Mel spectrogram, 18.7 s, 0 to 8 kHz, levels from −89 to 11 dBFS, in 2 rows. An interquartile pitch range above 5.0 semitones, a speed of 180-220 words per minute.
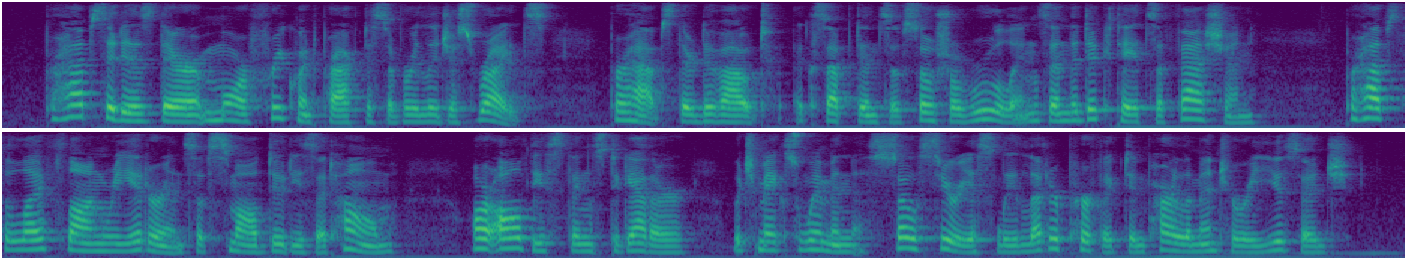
No: wide, 5.4 semitones; average, 150 wpm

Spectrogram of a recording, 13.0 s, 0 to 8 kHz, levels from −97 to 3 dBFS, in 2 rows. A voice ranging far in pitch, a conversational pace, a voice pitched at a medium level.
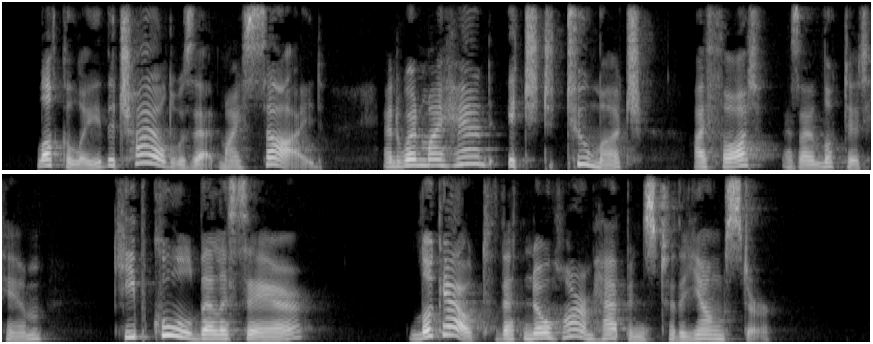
No: wide, 7.1 semitones; average, 155 wpm; high, 205 Hz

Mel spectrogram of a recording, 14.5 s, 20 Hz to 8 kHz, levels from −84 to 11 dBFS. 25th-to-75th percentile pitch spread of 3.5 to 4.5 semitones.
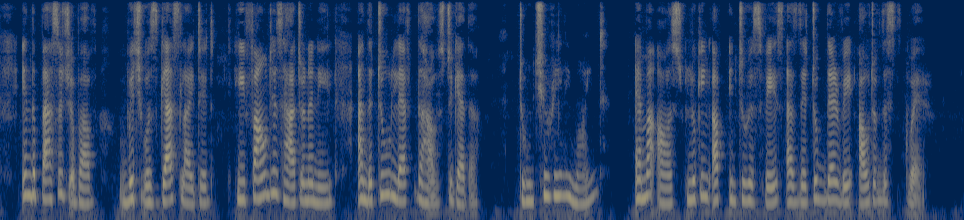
Yes: average, 3.8 semitones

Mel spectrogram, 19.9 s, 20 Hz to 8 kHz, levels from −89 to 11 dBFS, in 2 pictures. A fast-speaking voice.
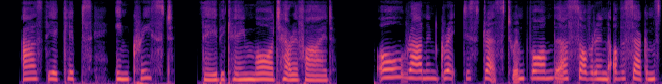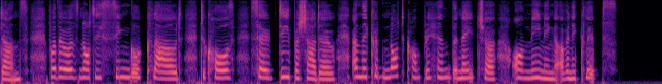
No: slow, 135 wpm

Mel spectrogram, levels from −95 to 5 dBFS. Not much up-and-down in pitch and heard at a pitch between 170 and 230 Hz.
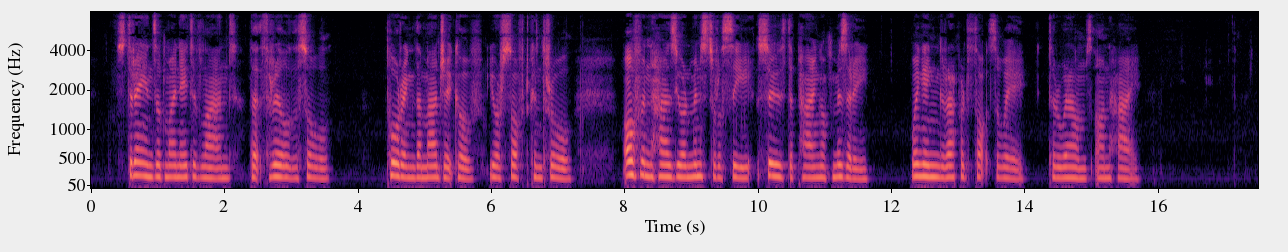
Yes: narrow, 1.8 semitones; high, 190 Hz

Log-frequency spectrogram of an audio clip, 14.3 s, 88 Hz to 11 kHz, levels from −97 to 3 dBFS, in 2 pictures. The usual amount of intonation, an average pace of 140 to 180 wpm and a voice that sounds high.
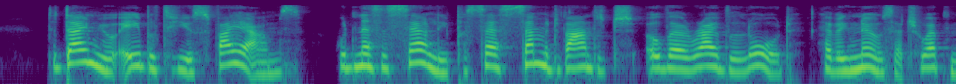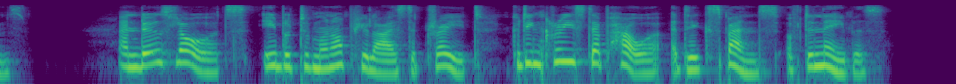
Yes: average, 4.9 semitones; average, 155 wpm; high, 230 Hz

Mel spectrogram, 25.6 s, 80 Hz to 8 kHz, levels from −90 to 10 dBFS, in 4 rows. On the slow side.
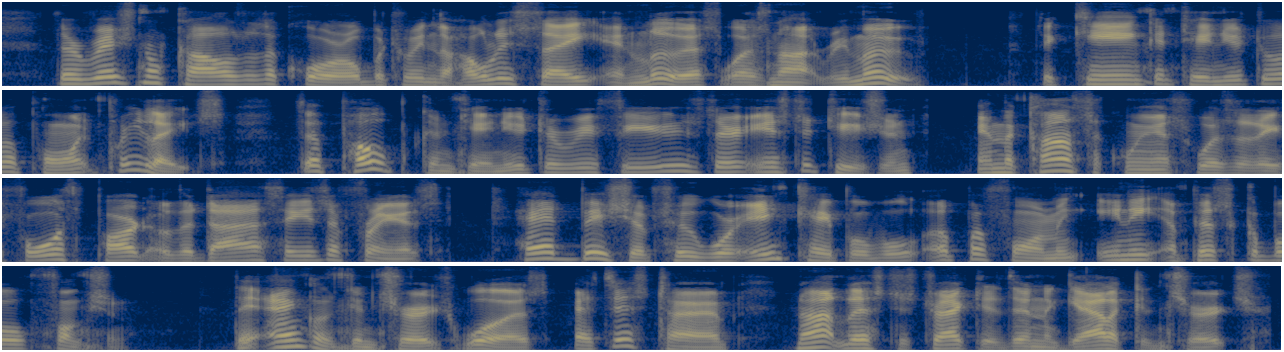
No: average, 150 wpm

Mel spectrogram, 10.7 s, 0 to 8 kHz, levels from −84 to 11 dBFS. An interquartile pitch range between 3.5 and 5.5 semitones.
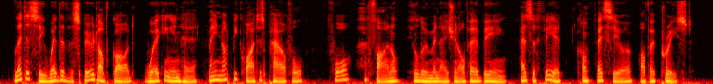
Yes: average, 4.1 semitones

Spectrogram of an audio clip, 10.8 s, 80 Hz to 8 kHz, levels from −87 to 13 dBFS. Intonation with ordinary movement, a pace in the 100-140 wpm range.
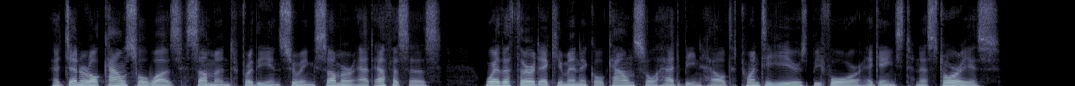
Yes: average, 3.6 semitones; slow, 135 wpm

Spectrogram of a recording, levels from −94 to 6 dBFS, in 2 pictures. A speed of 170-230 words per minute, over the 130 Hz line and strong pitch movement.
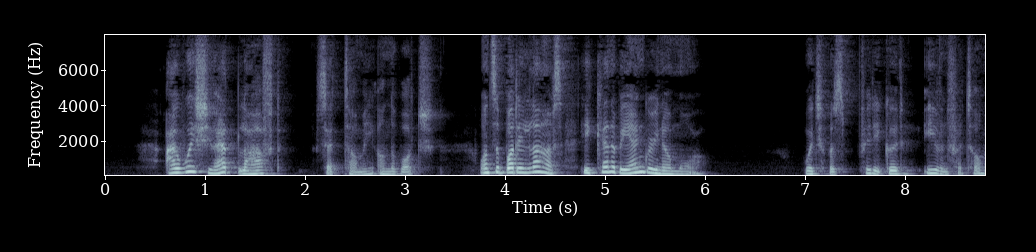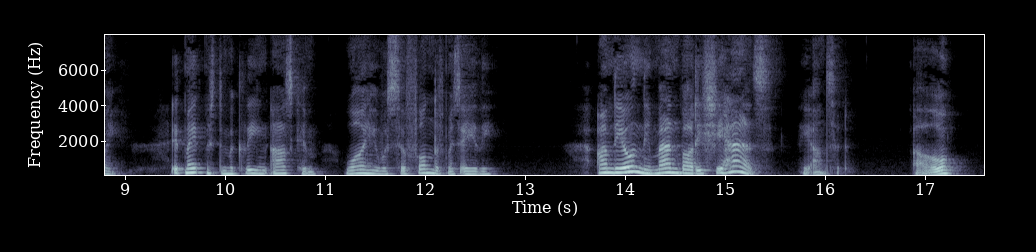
Yes: average, 175 wpm; high, 190 Hz; wide, 6.1 semitones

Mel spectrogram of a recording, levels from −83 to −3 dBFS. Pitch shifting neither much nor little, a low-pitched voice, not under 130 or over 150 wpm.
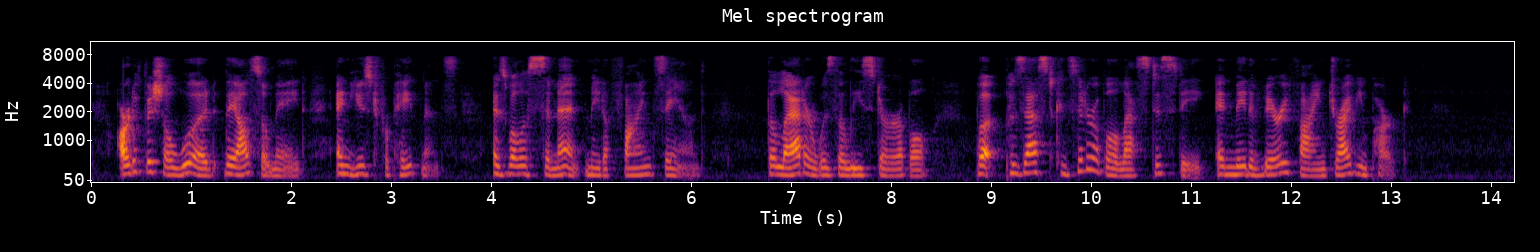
No: average, 3.4 semitones; medium, 180 Hz; average, 145 wpm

